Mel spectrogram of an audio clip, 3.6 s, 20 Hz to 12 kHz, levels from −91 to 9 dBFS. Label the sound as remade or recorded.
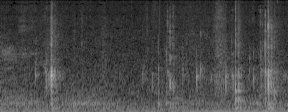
recorded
